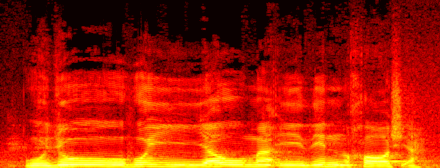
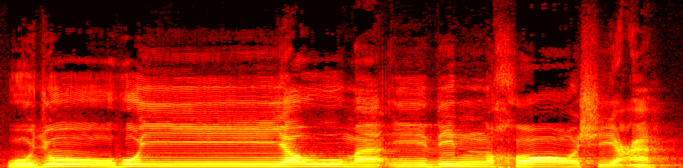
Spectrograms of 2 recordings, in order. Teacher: Ingat kata ustaz tadi kalau idgam bigunah itu kita satukan bunyi nun sukun dan tanwinnya ke huruf idgham bigunah disertai dengan dengung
